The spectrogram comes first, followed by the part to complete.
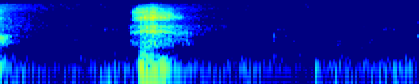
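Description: Near silence, with one short, faint breath from a man pausing between sentences, about two-thirds of a second in.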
